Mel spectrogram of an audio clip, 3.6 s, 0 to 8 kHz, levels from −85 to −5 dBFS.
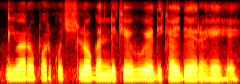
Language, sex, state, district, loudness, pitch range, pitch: Hindi, male, Uttar Pradesh, Lalitpur, -16 LUFS, 120-130 Hz, 125 Hz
